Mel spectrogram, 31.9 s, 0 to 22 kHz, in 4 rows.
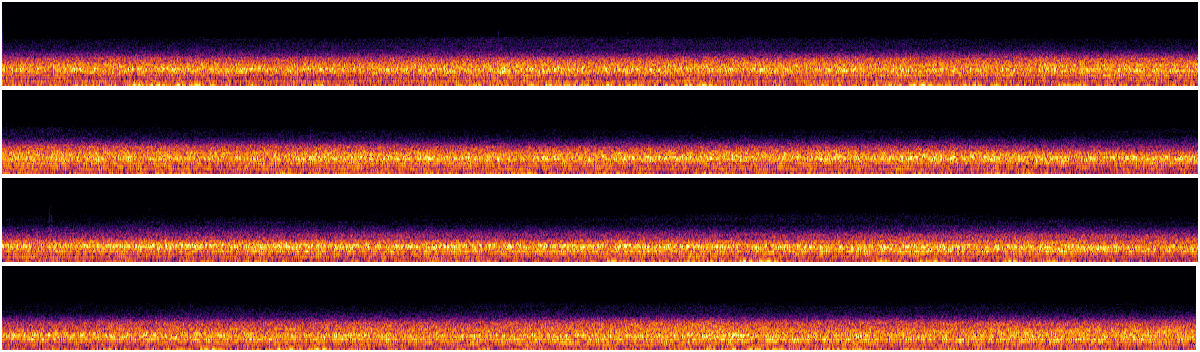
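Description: Lockheed C-130 Hercules turboprop engines running steadily: a constant, unchanging drone with a stack of steady propeller and engine tones.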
